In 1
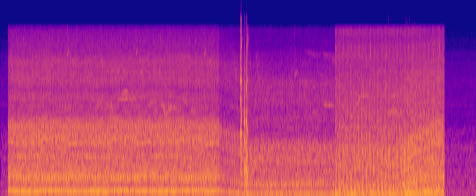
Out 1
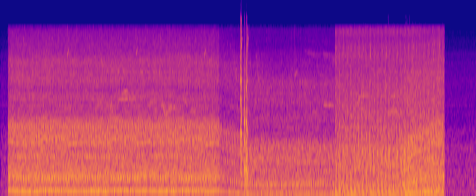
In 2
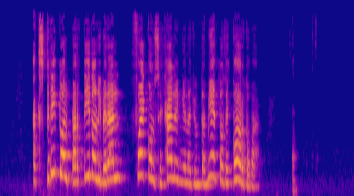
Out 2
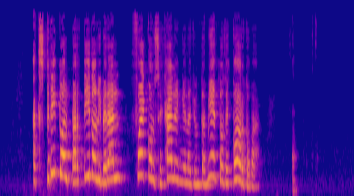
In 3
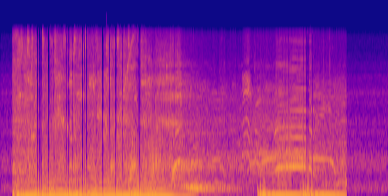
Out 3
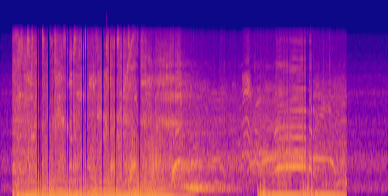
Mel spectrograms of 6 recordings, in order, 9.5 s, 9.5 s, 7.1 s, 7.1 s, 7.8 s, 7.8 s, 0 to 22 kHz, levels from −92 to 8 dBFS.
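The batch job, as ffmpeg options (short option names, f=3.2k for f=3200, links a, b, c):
-af "lowshelf=f=77:g=-6.5"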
